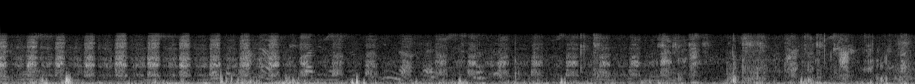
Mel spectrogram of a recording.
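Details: Buddy, an American Bulldog awaiting adoption, pants rapidly and rhythmically, each rough breath close on the last, with occasional low thumps and handling noise behind.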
